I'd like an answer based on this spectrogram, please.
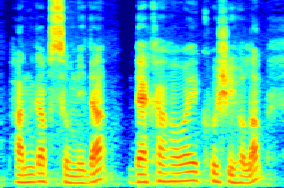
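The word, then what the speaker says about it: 반갑습니다: এরপরে ওই ব্যক্তি বলতেছে মান্না স দেখা হওয়ায় ফান গাপ সুমনিদা। সুমনিদা কেন হবে? এই বিউব বা সিমের পর সামনে নিউন আছে, এই জন্য বিউবটা এখানে ম হবে। তো উচ্চারণ হবে ফান গাপ সুমনিদা।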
